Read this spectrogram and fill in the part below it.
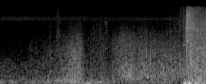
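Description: A heavy blow lands with a sharp thud.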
